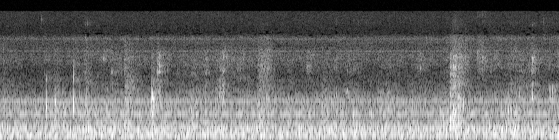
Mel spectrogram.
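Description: Quiet eating sounds: a few scattered soft clicks and smacks of someone chewing rice and chicken eaten by hand, over a steady low hum.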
